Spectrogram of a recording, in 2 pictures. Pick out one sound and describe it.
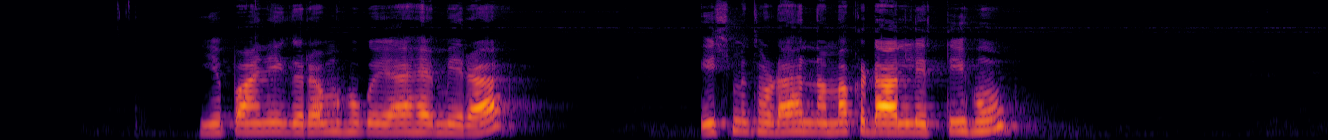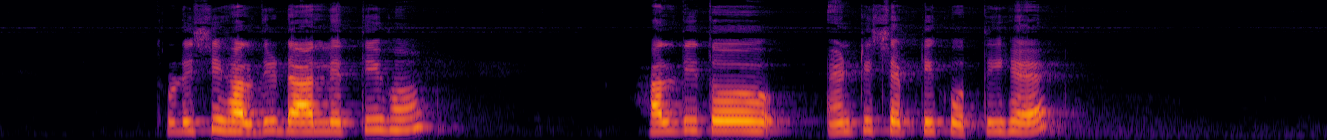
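A woman speaks calmly, close to a microphone, in short phrases with pauses.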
